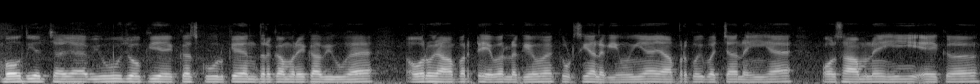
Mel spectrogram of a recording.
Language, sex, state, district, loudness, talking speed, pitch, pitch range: Hindi, male, Chandigarh, Chandigarh, -19 LUFS, 220 wpm, 125 Hz, 120-125 Hz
